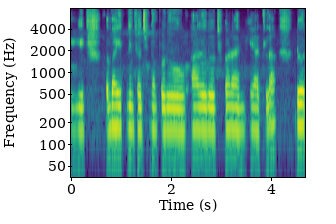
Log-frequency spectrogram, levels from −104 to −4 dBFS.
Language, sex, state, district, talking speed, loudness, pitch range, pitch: Telugu, female, Telangana, Nalgonda, 90 wpm, -19 LUFS, 160-170 Hz, 165 Hz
